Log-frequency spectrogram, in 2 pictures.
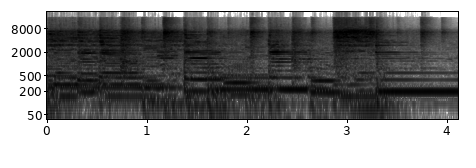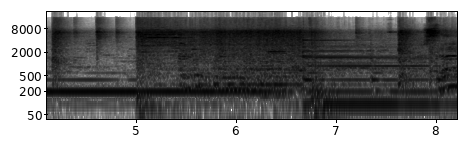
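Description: Live band playing an instrumental passage between vocal lines: guitar and drum kit, loud, with long held notes through the middle.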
